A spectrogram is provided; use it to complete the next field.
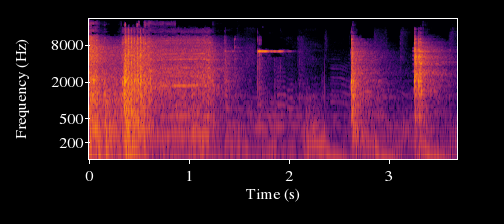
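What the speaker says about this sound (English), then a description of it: "I'm gonna take the bolts off here," Bolts being removed from a John Deere D1 transmission with a power tool, heard as several close, loud whirring bursts of varying length separated by short quiet gaps, with no talking.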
